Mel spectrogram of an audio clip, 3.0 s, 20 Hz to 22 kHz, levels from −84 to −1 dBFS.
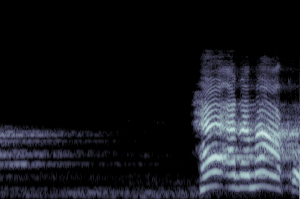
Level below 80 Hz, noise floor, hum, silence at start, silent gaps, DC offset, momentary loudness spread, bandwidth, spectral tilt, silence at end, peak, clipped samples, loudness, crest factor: -74 dBFS; -61 dBFS; none; 1.95 s; none; under 0.1%; 2 LU; 8 kHz; -3.5 dB/octave; 0 s; -4 dBFS; under 0.1%; -16 LUFS; 18 dB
